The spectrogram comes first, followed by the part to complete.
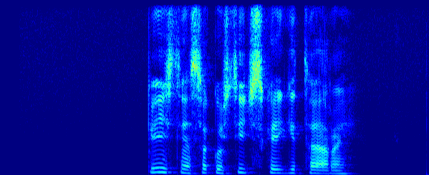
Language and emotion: Russian, neutral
